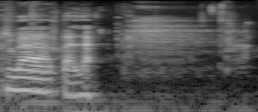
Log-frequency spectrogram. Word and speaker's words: Väätäjä: Okay, so that's how do you pronounce Väätäjä? Well, that way. Väätäjä. Is like the A with dots is like A in cat, or yeah, well, cat, yeah. Yeah, just to make your mouth open larger.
